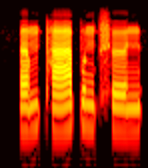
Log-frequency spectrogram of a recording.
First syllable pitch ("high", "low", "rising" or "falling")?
rising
